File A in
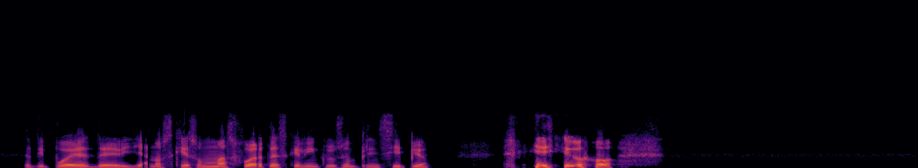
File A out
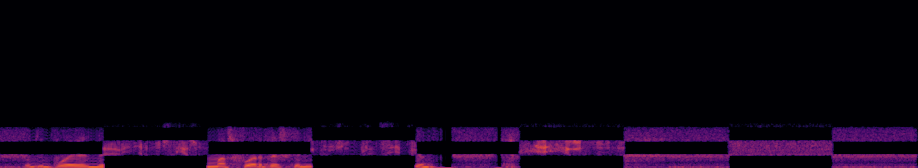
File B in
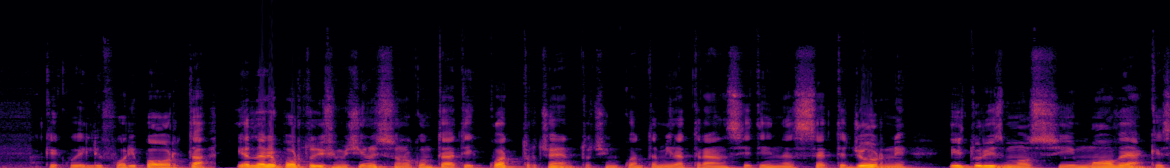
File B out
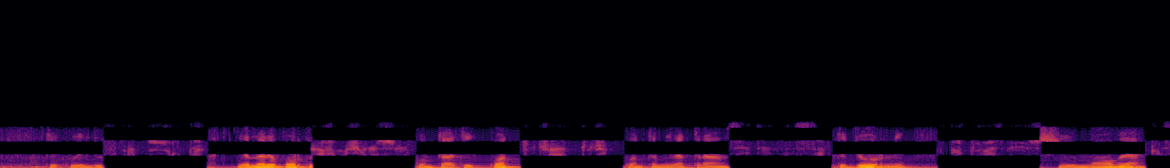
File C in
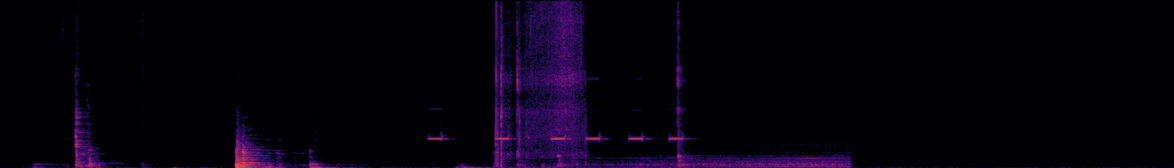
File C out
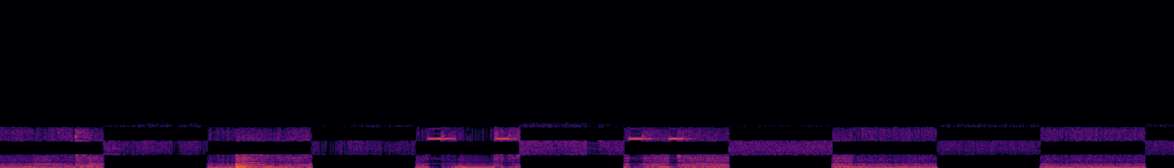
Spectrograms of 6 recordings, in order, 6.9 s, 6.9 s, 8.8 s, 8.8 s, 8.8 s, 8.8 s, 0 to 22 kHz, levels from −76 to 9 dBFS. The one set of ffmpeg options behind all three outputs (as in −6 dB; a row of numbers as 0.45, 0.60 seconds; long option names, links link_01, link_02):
-af "aeval=exprs='val(0)+0.5*0.0335*sgn(val(0))':channel_layout=same,equalizer=frequency=650:width_type=o:width=1.2:gain=-3.5,aresample=11025,aeval=exprs='val(0)*gte(abs(val(0)),0.00944)':channel_layout=same,aresample=44100,equalizer=frequency=200:width_type=o:width=0.33:gain=11,equalizer=frequency=315:width_type=o:width=0.33:gain=-5,equalizer=frequency=800:width_type=o:width=0.33:gain=-8,equalizer=frequency=2000:width_type=o:width=0.33:gain=-7,afftfilt=real='re*gt(sin(2*PI*0.64*pts/sr)*(1-2*mod(floor(b*sr/1024/1800),2)),0)':imag='im*gt(sin(2*PI*0.64*pts/sr)*(1-2*mod(floor(b*sr/1024/1800),2)),0)':win_size=1024:overlap=0.75"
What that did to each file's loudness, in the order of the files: −4.0, 0.0, +2.5 LU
